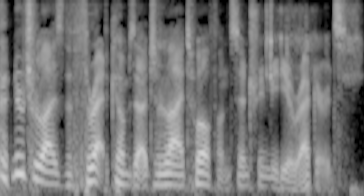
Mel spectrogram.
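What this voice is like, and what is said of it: Radio DJ announcer voice. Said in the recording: “here's my DJ voice again”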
